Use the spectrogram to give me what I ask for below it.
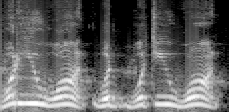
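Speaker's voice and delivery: demanding outburst in a character voice. Speaking in character to a fleeing figure: yelling in character. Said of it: "I think Macaron just yells".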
